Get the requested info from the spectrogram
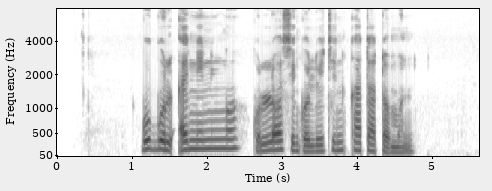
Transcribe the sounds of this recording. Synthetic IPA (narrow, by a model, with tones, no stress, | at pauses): ɡu˦ɡu˨la̰˨jni˦ni˦ŋo˦kṵ˨lɔ˦si˨ŋko˨li˨ti˦nka˦ta˨tɔ˨mɔ˨n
